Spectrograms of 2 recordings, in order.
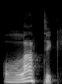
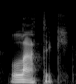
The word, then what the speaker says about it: LaTeX: E ele falou, inclusive, que se pronuncia LaTeX, não LaTeX, que é um processador de texto, né?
